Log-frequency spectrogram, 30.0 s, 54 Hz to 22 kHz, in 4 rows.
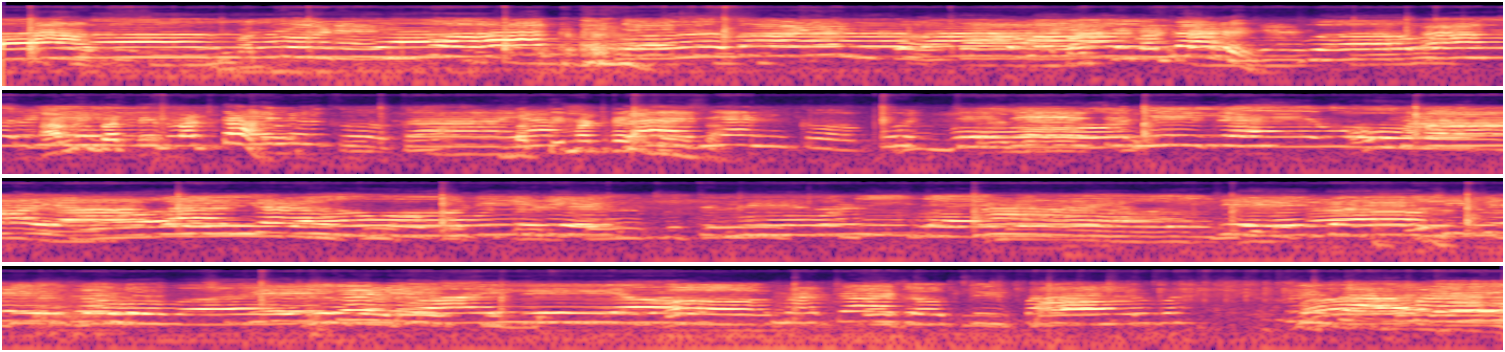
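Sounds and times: hands clapping: 0:00.0 - 0:04.1, 0:07.0 - 0:07.4, 0:13.1 - 0:13.4, 0:14.1 - 0:14.9, 0:15.8 - 0:16.1, 0:17.2 - 0:17.4, 0:21.1 - 0:22.9, 0:23.5 - 0:25.2
children singing: 0:00.0 - 0:08.1, 0:12.0 - 0:30.0.

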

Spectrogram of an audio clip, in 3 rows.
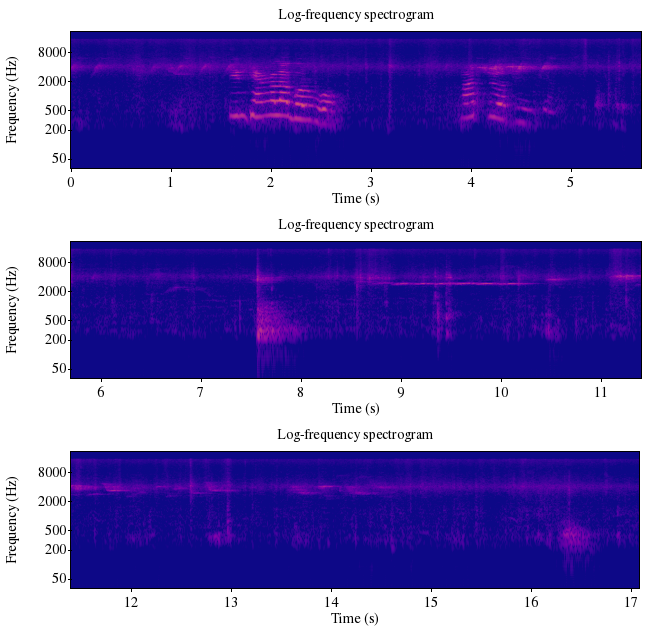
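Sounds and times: high bird chirps: 0:08.8 - 0:13.0.

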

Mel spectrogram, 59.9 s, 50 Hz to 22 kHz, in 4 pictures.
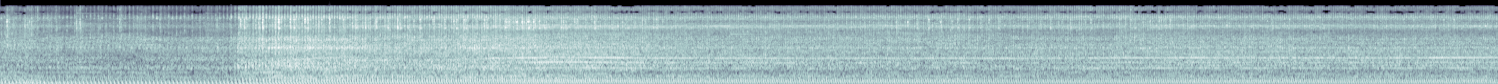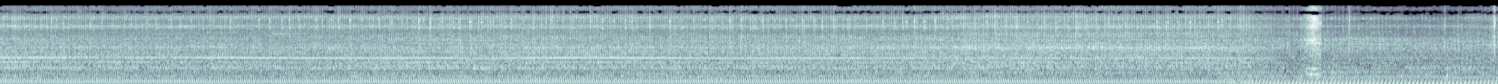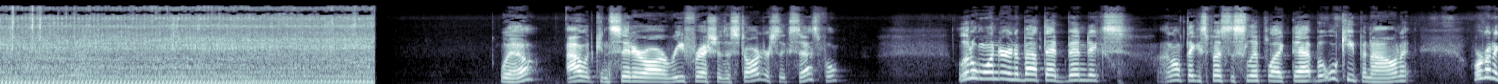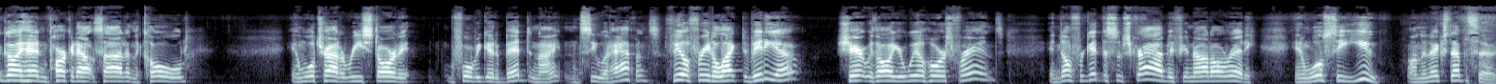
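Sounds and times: garden tractor engine running: 0:00.0 - 0:33.7, 0:59.0 - 0:59.9.

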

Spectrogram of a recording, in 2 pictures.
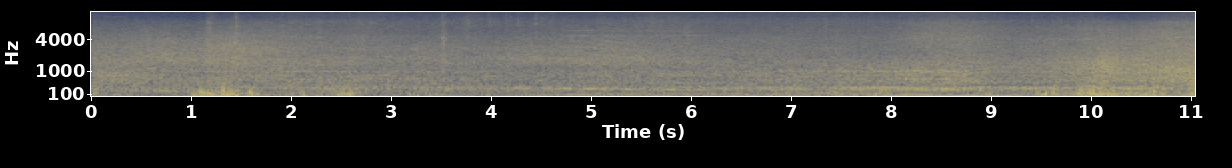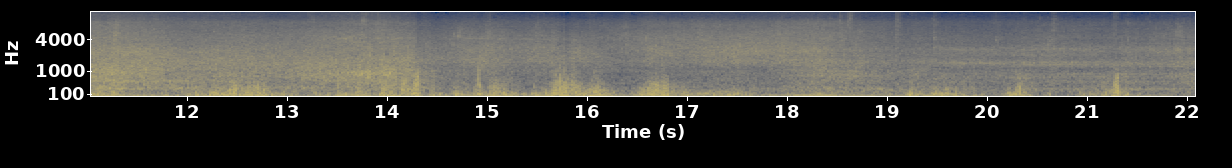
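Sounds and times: street traffic: 0:00.0 - 0:22.0
wind buffeting microphone: 0:00.0 - 0:22.0.

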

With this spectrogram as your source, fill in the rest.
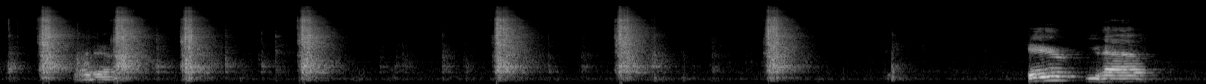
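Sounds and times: impact tool bursts: 0:00.0 - 0:03.5, 0:04.9 - 0:06.8, 0:07.6 - 0:08.2.

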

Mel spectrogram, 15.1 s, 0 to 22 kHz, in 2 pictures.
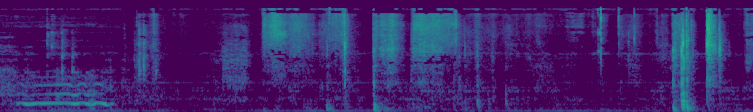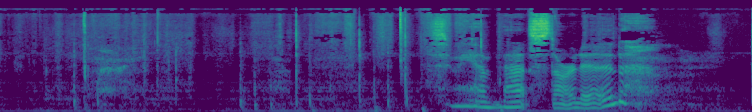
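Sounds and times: person humming: 0:00.0 - 0:01.2
paper and fabric rustling: 0:07.4 - 0:12.6.

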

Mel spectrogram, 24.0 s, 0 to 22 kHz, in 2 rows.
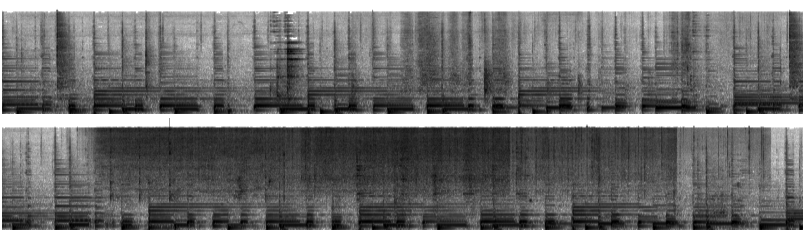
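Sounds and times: acoustic guitar music: 0:00.0 - 0:24.0
spoon stirring in a pan: 0:13.4 - 0:23.5
bacon sizzling in a pan: 0:13.4 - 0:23.6.

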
